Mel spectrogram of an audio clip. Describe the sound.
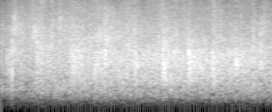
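Audience applause at a Buddhist lecture: dense, even clapping from many hands, sustained at a steady level for about three seconds without a break.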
